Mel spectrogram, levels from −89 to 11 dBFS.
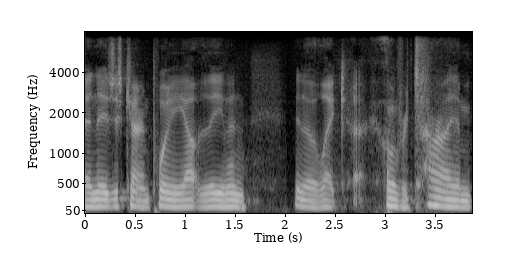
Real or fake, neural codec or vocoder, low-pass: fake; codec, 16 kHz, 1 kbps, X-Codec, HuBERT features, trained on balanced general audio; 7.2 kHz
